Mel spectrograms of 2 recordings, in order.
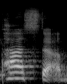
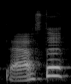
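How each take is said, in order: First: The word is said in the non-Canadian way. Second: The word is said in the Canadian way. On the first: "I say pasta" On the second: "the Canadians say pasta"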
